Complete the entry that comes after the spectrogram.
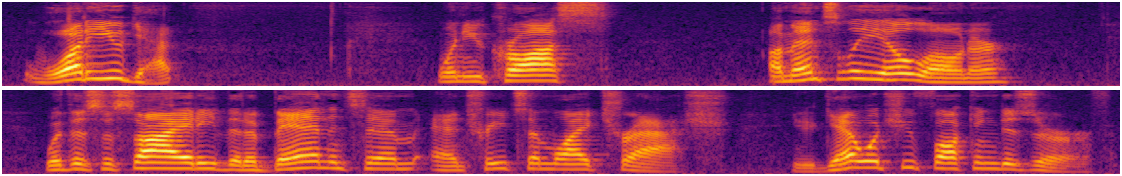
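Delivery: unmoved, matter-of-fact recital of the line; dry read-off in halting phrases. Retold or imitated. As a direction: imitate someone reading a quote without reacting. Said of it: "he just reads it off".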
